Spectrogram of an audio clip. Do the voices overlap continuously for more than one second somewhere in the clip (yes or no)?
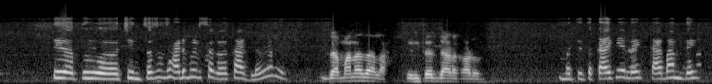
no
